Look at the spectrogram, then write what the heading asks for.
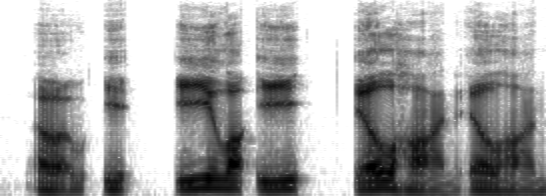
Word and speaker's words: Ilhan: Uh Elon or Elon, no, is that her name? Oh, El Ilhan. Ilhan, that's the way you pronounce it.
